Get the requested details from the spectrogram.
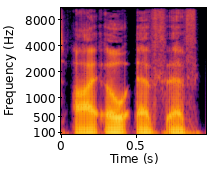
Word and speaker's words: Ioffe: Julia Ioffe, I think is the way you pronounce the last name. It is Ioffe.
